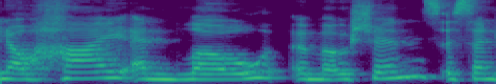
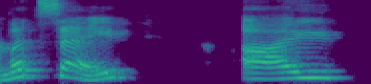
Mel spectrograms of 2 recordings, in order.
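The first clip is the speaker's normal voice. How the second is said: normal talking voice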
